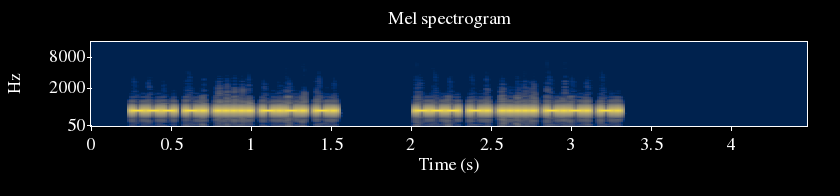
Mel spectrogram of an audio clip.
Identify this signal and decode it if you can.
Morse code, heard as a keyed tone, about 52 wpm, 700 Hz. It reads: ON5CN ON5CN
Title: DXCC-100 Call Signs - 5 Characters - Repeated 3x - 50wpm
